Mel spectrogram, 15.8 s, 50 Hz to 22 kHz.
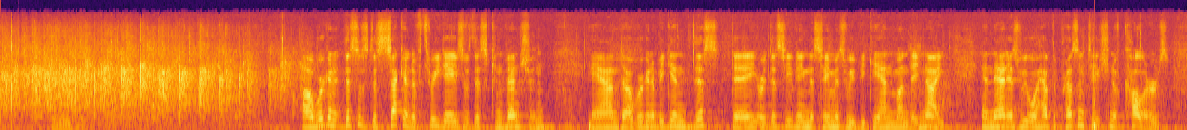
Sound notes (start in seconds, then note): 5.1 applause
